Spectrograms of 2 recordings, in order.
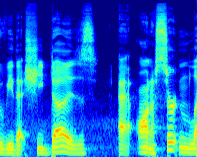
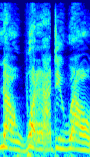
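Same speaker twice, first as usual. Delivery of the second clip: mock screamed outburst, pitched very high; 10 semitones higher than usual. Retelling a film scene where she screams at him: imitating someone screaming. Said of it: "where she's screaming at him".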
